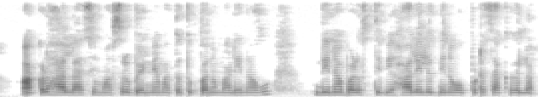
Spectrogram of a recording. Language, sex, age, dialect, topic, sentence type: Kannada, female, 56-60, Central, agriculture, statement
